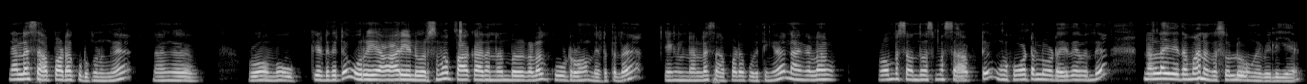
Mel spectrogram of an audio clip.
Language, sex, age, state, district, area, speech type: Tamil, female, 45-60, Tamil Nadu, Namakkal, rural, spontaneous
